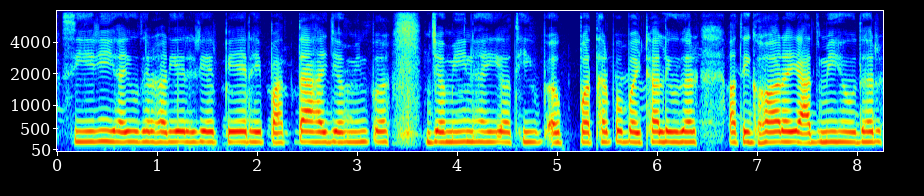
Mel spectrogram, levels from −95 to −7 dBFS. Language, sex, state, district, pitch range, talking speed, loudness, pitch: Bajjika, female, Bihar, Vaishali, 215-220 Hz, 190 wpm, -24 LUFS, 220 Hz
